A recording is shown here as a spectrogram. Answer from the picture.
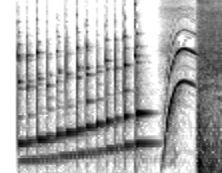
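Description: Comic intro jingle: a quick run of short struck notes climbing in pitch, about ten a second, then a single rising swoop like a slide whistle.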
